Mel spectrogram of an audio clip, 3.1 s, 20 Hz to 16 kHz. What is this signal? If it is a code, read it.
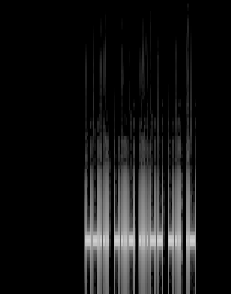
Morse code, heard as a keyed tone, about 50 wpm, 700 Hz. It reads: 7X3DA
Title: Call Signs Repeated 3x - 50wpm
